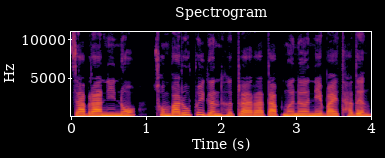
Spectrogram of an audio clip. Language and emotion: Bodo, neutral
